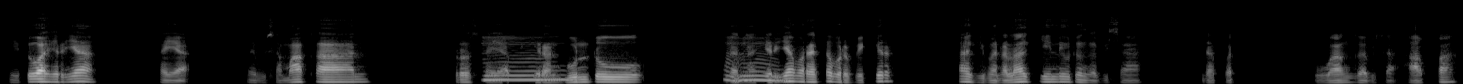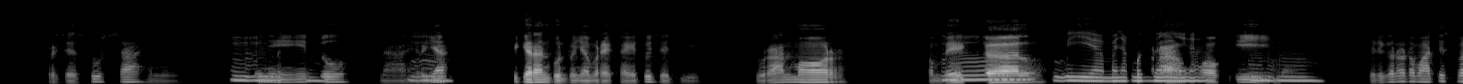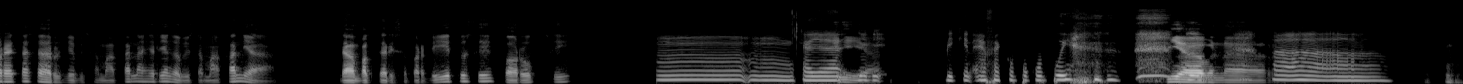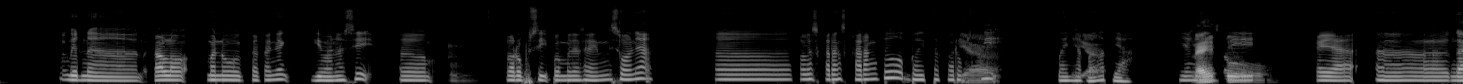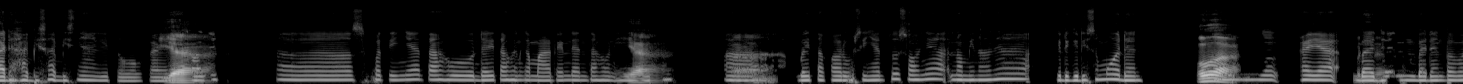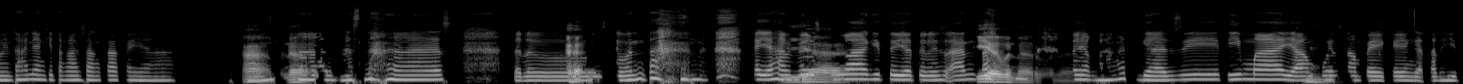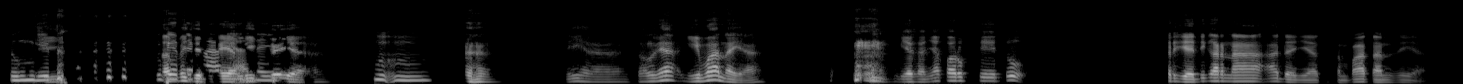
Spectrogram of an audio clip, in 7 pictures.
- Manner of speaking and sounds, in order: laughing while speaking: "ya? Jadi"; chuckle; tsk; "penyelesaiannya" said as "pemenyelesaiannya"; tapping; chuckle; other background noise; laughing while speaking: "BAZNAS"; laughing while speaking: "Kementan"; laughing while speaking: "Antam"; laughing while speaking: "gitu"; chuckle; unintelligible speech; chuckle; throat clearing
- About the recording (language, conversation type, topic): Indonesian, unstructured, Bagaimana pendapatmu tentang korupsi dalam pemerintahan saat ini?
